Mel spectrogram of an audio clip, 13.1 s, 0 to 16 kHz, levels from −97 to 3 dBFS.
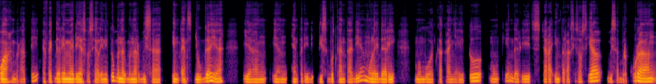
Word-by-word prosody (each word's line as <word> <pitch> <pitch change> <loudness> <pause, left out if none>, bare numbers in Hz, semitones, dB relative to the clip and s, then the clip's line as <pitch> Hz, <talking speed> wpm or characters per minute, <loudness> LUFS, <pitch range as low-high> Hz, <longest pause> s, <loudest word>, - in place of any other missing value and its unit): Wah, 115 -1 +6
berarti 110 - -6
efek 120 0 -4
dari 120 +1 +5
media 115 -1 +6
sosial 110 -2 -5
ini 110 0 +1
tuh 160 -1 0
benar-benar 110 -3 +4
bisa 105 -1 -2 0.2
intens 105 -2 0
juga 110 +5 +2
ya, 130 0 +3 0.4
yang 110 -1 0 0.2
yang 110 -2 -2
yang 110 -2 0
tadi 110 0 -3
di - - -15
disebutkan 110 0 -3
tadi 110 +6 -1
ya, 180 - -1
mulai 120 -8 +3
dari 110 0 +4 0.5
membuat 110 0 -1
Kakaknya 110 +1 -6
itu 140 +8 +2 0.2
mungkin 115 +6 -4
dari 115 -2 -2
secara 110 -2 -6
interaksi 110 +1 -4
sosial 140 +7 +2
bisa 120 -2 -8
berkurang, 130 +1 +3
115 Hz, 150 wpm, -22 LUFS, 110-120 Hz, 0.5 s, Wah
